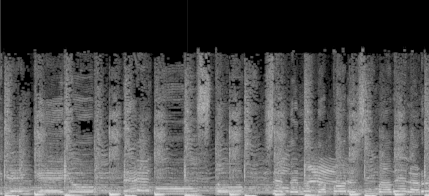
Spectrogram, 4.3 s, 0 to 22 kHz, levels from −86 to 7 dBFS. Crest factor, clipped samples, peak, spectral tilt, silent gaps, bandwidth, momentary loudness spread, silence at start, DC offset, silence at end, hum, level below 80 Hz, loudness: 12 dB; under 0.1%; 0 dBFS; -4 dB/octave; none; 17 kHz; 2 LU; 0 s; under 0.1%; 0 s; none; -18 dBFS; -12 LUFS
